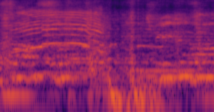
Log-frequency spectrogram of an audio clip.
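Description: A high-pitched shout from a wedding crowd, one drawn-out cry that rises and falls over about a second, over loud dance music with a low beat and crowd noise.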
